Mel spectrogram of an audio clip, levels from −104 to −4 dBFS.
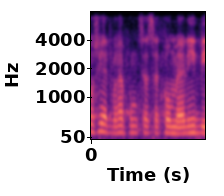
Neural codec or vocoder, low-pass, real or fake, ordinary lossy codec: codec, 24 kHz, 0.9 kbps, WavTokenizer, small release; 7.2 kHz; fake; Opus, 32 kbps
